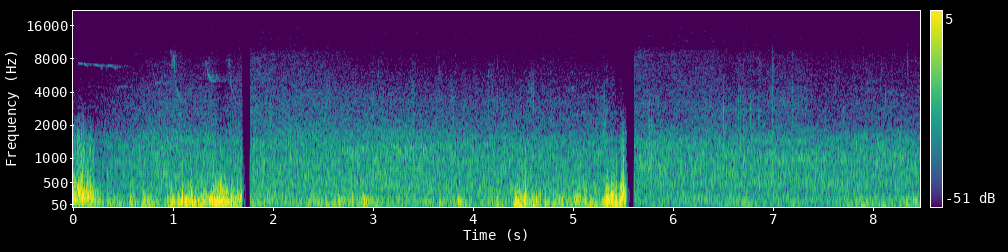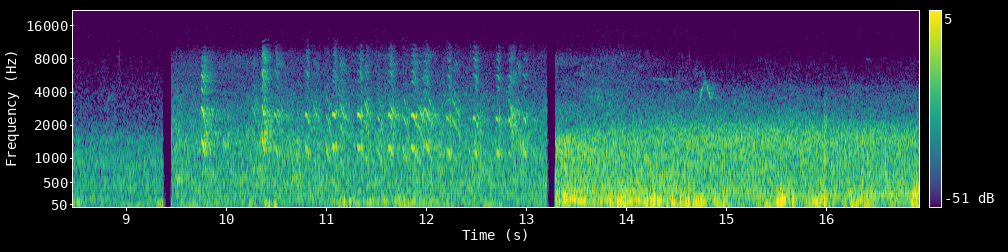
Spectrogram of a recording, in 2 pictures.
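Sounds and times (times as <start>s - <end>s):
wind gusts on microphone: 0.0s - 5.6s, 6.4s - 16.9s
outdoor background noise: 0.0s - 16.9s
small bird chirping: 9.7s - 13.2s.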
